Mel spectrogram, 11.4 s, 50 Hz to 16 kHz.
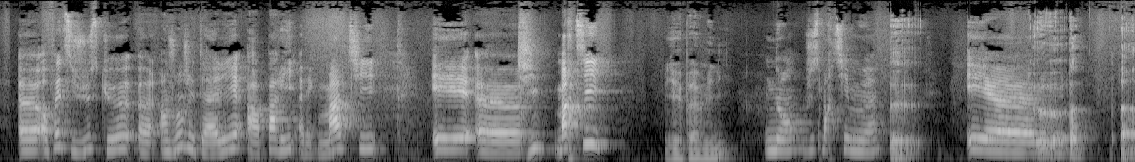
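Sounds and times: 
speech: 0.2 - 11.3
long loud low-pitched burp: 8.9 - 9.4, 10.3 - 11.3.

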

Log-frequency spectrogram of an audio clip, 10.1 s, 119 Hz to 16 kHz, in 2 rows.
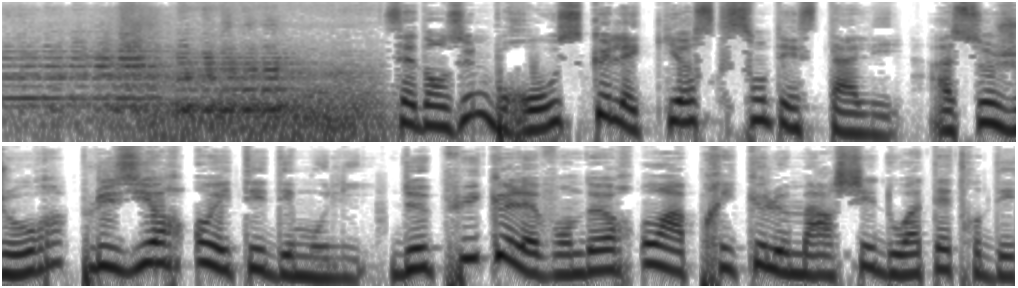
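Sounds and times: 
car horn honking: 0.0 - 1.9
dense roadside traffic engine rumble near a market: 0.0 - 2.0
speech: 0.9 - 10.1.

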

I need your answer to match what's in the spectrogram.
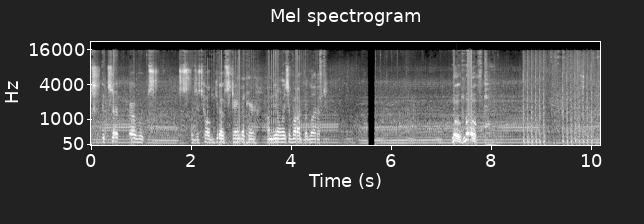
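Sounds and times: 
speech: 0.2 - 1.4, 2.0 - 5.0, 7.2 - 8.0
automatic gunfire in a tactical military shooter video game: 8.6 - 10.1.

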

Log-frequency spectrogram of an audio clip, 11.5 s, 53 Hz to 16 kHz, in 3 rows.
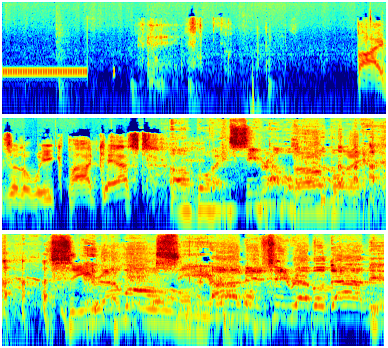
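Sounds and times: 
telephone dial tone: 0.0 - 0.9
speech: 3.6 - 11.4
laughter: 6.7 - 10.4.

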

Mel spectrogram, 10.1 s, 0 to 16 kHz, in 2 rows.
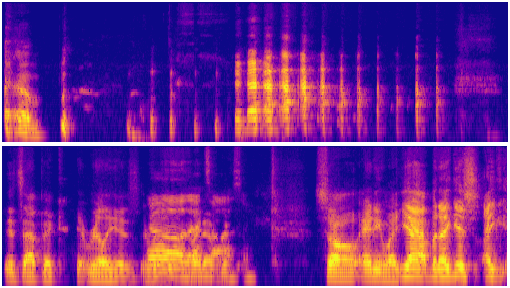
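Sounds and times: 
harsh coughing: 0.0 - 1.8
speech: 0.2 - 0.5, 2.3 - 3.2, 5.1 - 10.1
laughter: 1.3 - 4.5.

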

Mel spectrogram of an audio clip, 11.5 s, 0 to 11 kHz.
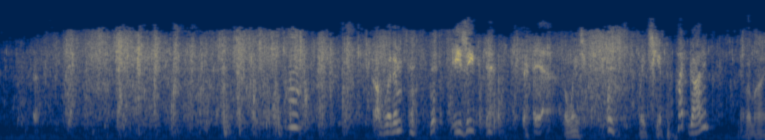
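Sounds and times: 
heavy water splashing and sloshing in a creek: 0.0 - 11.4
person vocalizing: 4.2 - 4.6, 5.6 - 6.7, 7.3 - 8.4
speech: 5.8 - 11.4.

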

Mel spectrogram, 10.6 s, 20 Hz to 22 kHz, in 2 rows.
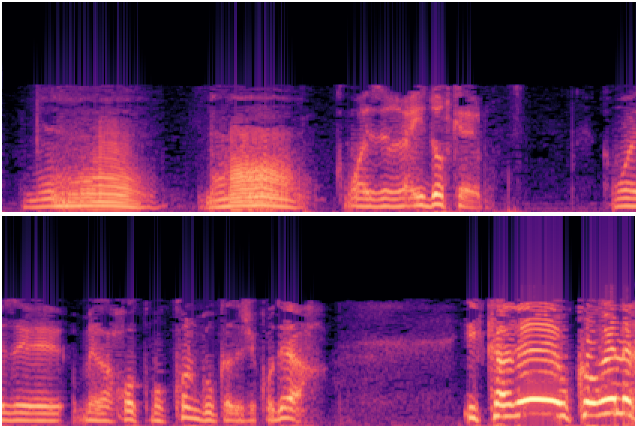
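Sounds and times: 
speech: 0.2 - 0.6, 3.4 - 4.2, 5.1 - 8.0, 9.1 - 10.5
person imitating a dove cooing at night on its eggs: 0.2 - 2.6.

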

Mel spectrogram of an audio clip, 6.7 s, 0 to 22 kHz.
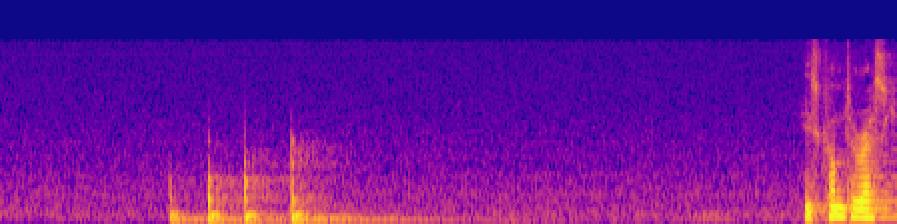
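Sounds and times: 
firm knocking on a wooden door: 1.3 - 2.9
speech: 6.0 - 6.7.

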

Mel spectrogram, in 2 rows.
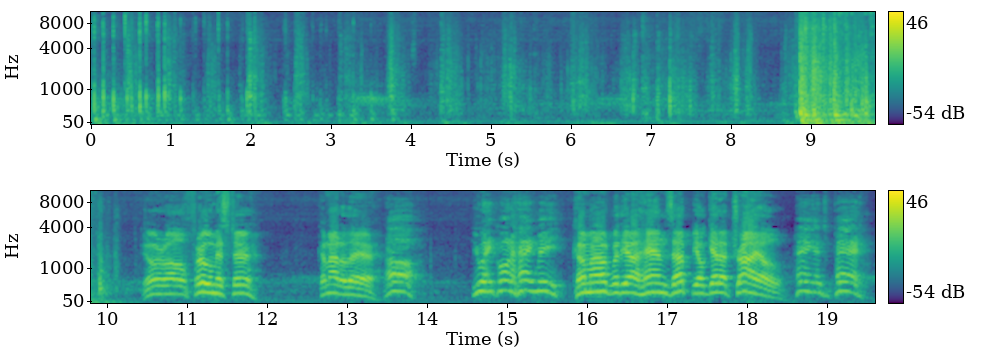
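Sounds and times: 
hooves of several walking horses clip-clopping on hard ground: 0.0 - 10.2
speech: 10.5 - 12.0, 12.7 - 13.9, 14.6 - 19.5.

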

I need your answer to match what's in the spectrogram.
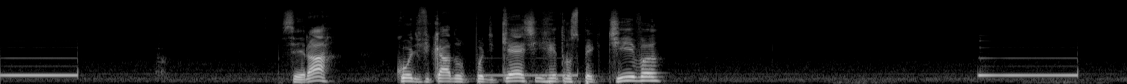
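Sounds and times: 
telephone busy tone on an unanswered call: 0.0 - 0.8, 9.8 - 10.8
speech: 2.8 - 3.4, 4.0 - 6.7.

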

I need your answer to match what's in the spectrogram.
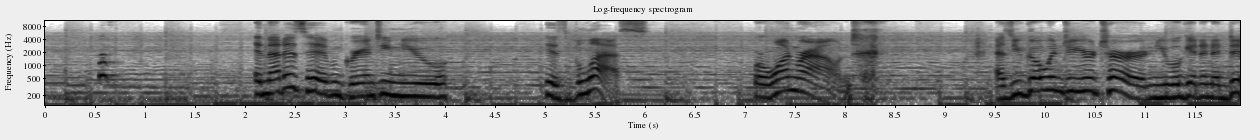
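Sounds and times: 
pug barking: 0.6 - 0.8
speech: 2.1 - 4.2, 5.0 - 5.9, 7.1 - 8.4, 9.5 - 11.9.

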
